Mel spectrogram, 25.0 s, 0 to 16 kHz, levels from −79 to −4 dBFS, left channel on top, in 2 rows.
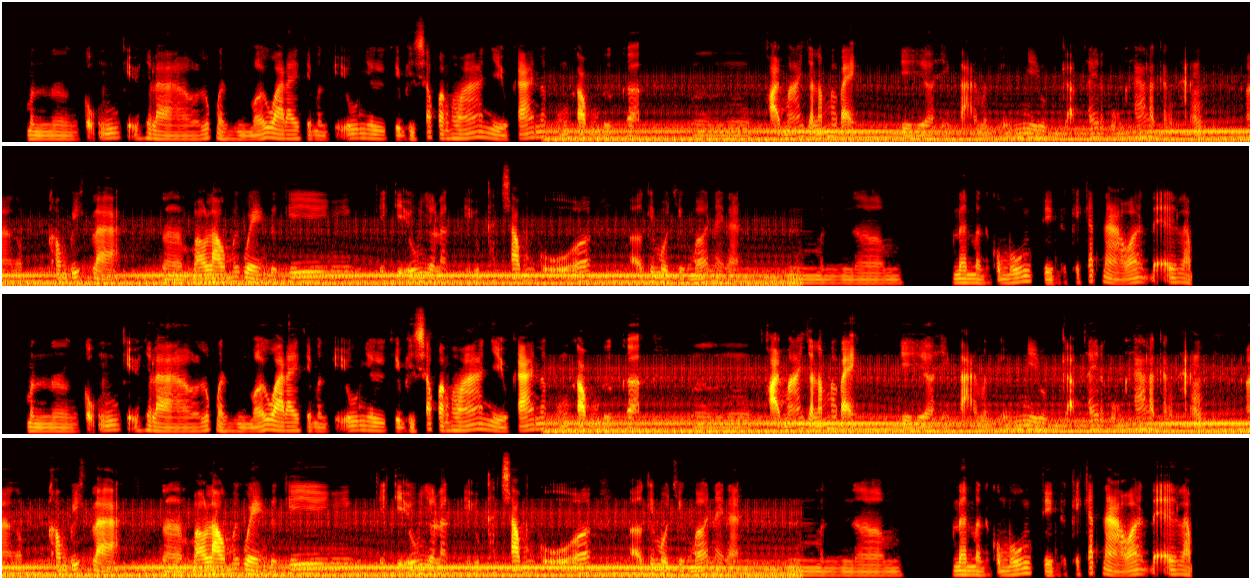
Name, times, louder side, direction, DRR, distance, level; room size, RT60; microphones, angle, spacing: voice 1, 0.2-6.6 6.9-8.6 9.0-12.0 12.4-13.7 14.1-19.9 20.3-21.5 22.0-24.4, right 4 dB, 35° right, 1.5 m, -31 dB
sound 1, 5.4-20.5, right 2 dB, 60° right, 1.3 m, -30 dB
open air
head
